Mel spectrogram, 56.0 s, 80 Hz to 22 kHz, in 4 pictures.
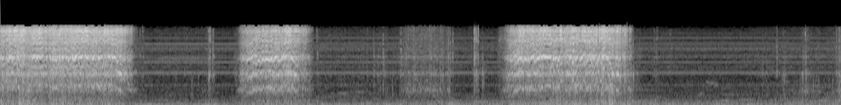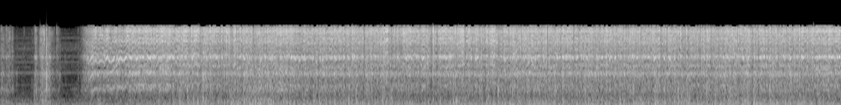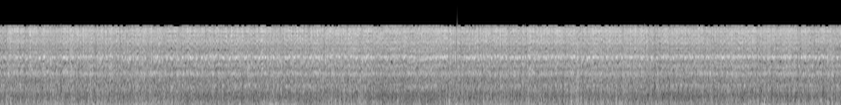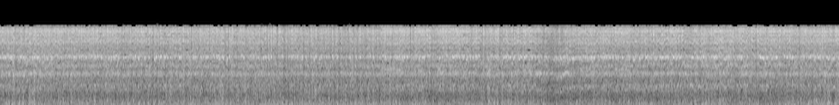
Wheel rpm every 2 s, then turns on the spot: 210, 50, 80, 20, 150, 20, 10, 150, 220, 220, 230, 230, 230, 220, 220, 210, 220, 220, 220, 220, 230, 220, 220, 230, 210, 190, 220, 220.
4-6 10-12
